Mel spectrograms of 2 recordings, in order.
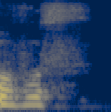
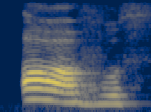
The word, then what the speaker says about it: ovos: quando eu falo plural eu não falo oh ovos eu falo ovos né eu abro esse ó pronuncio ele abertamente osso e pronuncio fechado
